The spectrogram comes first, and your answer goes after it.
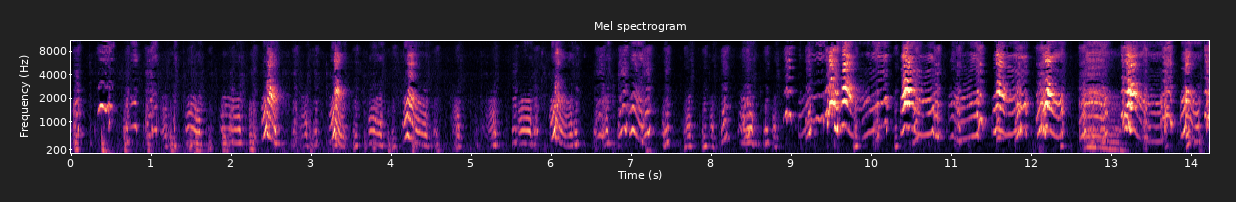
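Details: Pyrenean Mountain Dog puppies indoors keep up a busy chorus of overlapping whines, yelps and squeaky barks, short wavering calls tumbling one after another and growing louder and shriller toward the end.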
